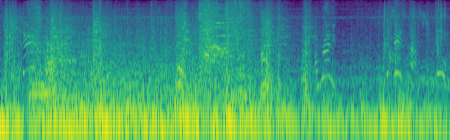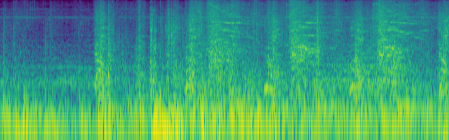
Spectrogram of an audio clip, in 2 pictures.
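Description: Magical energy crackles and bursts.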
